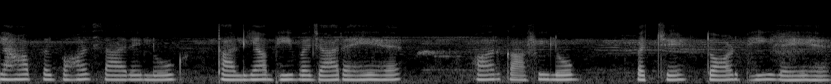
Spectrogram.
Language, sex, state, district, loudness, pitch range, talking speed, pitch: Hindi, female, Uttar Pradesh, Etah, -30 LUFS, 210-225 Hz, 130 wpm, 215 Hz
